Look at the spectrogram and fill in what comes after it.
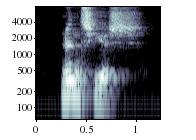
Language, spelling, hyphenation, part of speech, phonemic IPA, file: Dutch, nuntius, nun‧ti‧us, noun, /ˈnʏn.tsi.ʏs/, Nl-nuntius.ogg
- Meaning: a nuncio (diplomatic representative of the Holy See)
